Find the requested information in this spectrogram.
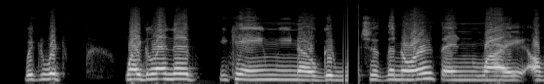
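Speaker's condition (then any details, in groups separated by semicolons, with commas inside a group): Cerebral palsy, spastic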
